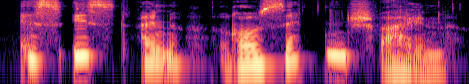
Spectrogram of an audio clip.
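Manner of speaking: put-on high child's voice, showing off; high-voiced little girl presenting her pet. A narrator's reading. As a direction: pitch it up as a small girl.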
